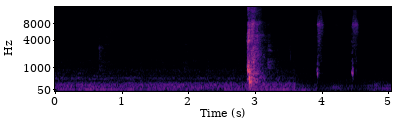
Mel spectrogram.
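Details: Cat sneezing: one sharp, explosive sneeze over a quiet background, followed by two small snorting sniffs; a typical sneeze.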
